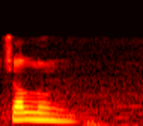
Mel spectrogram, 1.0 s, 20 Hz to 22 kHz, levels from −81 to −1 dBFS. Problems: background sounds at intervals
